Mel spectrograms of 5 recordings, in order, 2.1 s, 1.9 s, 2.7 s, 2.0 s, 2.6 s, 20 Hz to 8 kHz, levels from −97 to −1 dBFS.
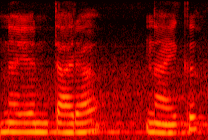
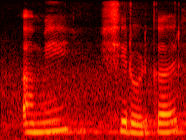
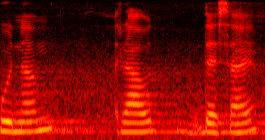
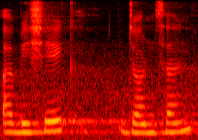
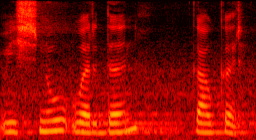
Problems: background sounds at intervals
